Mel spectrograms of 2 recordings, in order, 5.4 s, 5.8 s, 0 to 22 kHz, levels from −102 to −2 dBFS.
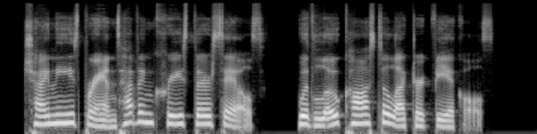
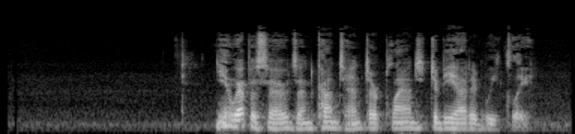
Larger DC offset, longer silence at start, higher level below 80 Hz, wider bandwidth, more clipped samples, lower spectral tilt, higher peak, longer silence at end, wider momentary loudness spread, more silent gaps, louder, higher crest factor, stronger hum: neither; second, 0.25 s vs 1.8 s; first, -46 dBFS vs -70 dBFS; first, 19 kHz vs 9.6 kHz; neither; about the same, -5.5 dB/octave vs -5 dB/octave; first, -6 dBFS vs -10 dBFS; about the same, 0.5 s vs 0.45 s; about the same, 12 LU vs 12 LU; neither; first, -20 LUFS vs -29 LUFS; second, 14 dB vs 22 dB; neither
